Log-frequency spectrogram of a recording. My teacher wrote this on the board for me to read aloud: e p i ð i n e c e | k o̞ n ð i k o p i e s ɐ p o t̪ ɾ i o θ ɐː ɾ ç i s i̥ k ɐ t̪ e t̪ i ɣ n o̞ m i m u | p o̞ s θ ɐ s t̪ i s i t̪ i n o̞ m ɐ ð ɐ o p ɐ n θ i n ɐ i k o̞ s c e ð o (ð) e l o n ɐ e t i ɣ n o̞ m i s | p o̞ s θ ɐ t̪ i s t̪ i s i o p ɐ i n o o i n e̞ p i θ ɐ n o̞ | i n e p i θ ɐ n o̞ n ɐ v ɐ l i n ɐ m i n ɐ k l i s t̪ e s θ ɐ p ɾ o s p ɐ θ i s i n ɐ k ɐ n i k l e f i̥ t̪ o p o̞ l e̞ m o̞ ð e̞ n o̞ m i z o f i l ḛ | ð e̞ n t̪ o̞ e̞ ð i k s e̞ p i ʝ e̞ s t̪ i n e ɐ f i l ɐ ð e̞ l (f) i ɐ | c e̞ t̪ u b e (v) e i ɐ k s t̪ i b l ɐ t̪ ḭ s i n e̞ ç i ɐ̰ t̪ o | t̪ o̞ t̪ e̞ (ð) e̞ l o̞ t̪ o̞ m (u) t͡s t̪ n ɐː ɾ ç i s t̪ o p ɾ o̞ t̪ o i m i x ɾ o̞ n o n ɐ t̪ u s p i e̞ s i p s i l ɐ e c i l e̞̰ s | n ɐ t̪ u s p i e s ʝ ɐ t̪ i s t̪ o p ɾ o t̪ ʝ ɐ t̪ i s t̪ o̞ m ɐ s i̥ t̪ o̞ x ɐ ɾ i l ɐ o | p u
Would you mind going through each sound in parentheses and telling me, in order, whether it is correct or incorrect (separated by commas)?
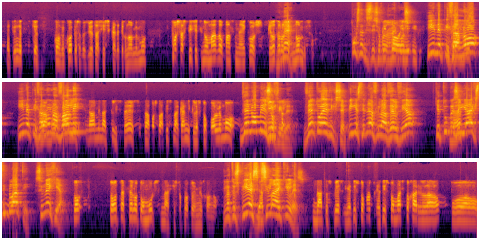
incorrect, correct, incorrect, incorrect, correct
